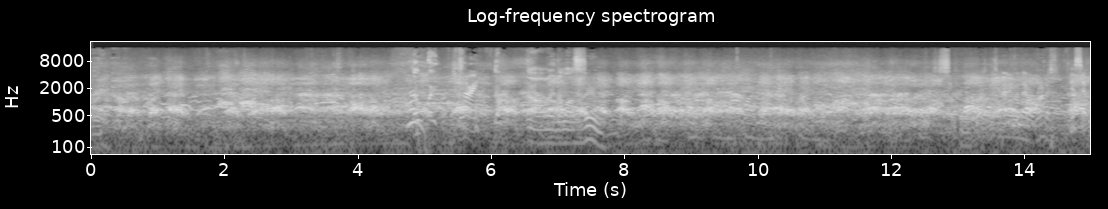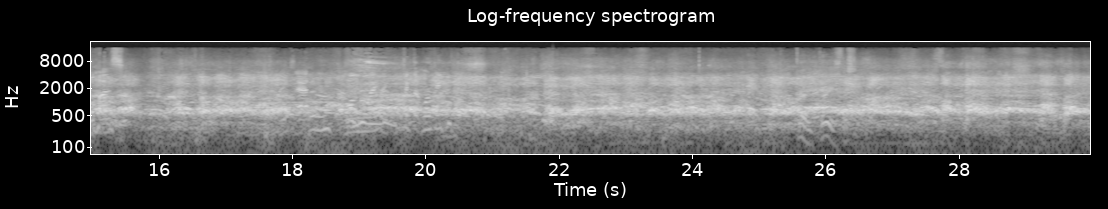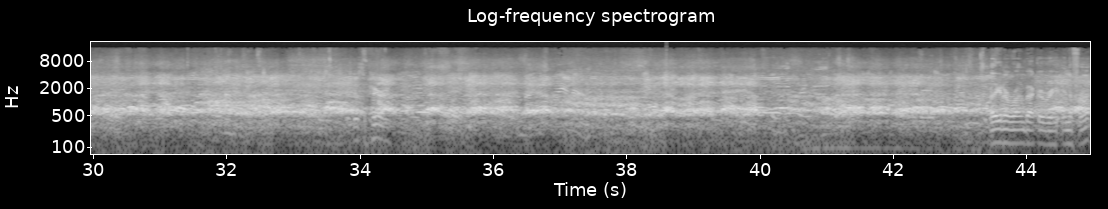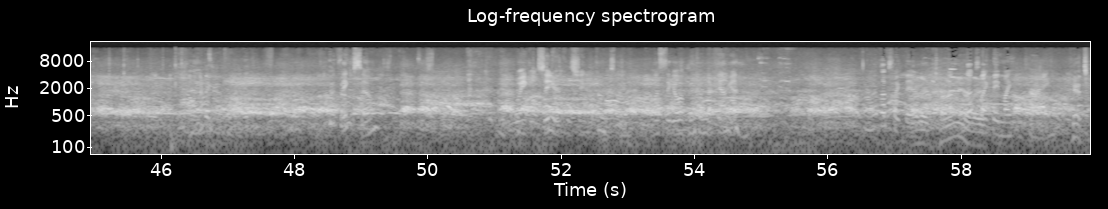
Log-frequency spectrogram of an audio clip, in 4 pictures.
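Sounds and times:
crowd chanting running cadence: 0:00.0 - 0:59.9.

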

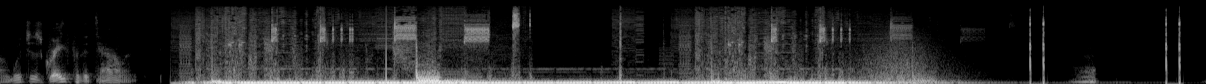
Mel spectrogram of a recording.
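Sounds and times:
deep throbbing bass drone: 0:01.7 - 0:09.8
glitchy static stutters: 0:01.7 - 0:09.8
falling electronic sweep: 0:01.8 - 0:09.8.

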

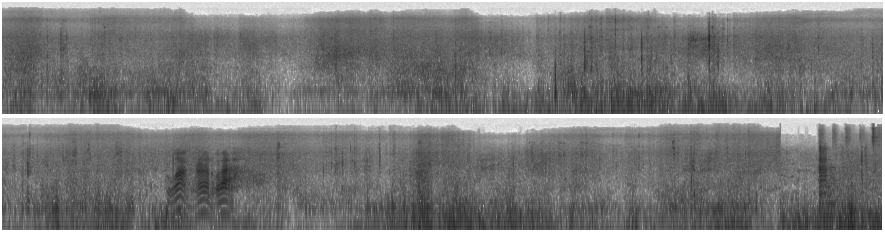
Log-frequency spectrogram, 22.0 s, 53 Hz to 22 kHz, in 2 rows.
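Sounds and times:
wind buffeting microphone: 0:00.0 - 0:22.0
sharp clicks from skis: 0:06.9 - 0:10.3, 0:14.3 - 0:16.4, 0:17.8 - 0:20.7
skis scraping over snow: 0:17.8 - 0:20.7.

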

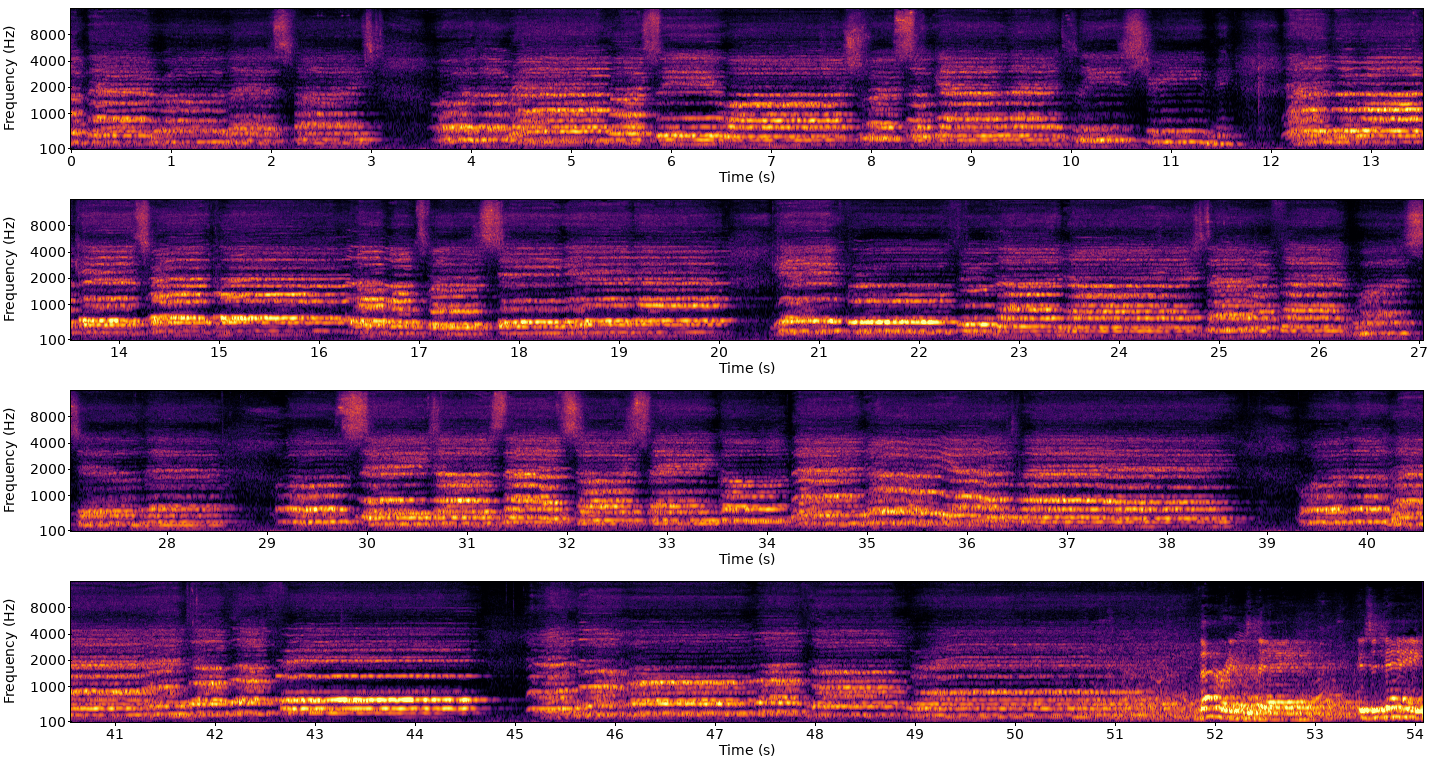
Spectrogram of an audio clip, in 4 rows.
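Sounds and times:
choir singing: 0:00.0 - 0:54.0.

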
